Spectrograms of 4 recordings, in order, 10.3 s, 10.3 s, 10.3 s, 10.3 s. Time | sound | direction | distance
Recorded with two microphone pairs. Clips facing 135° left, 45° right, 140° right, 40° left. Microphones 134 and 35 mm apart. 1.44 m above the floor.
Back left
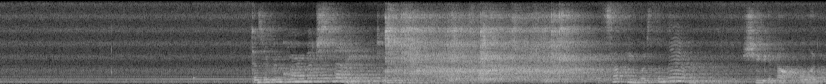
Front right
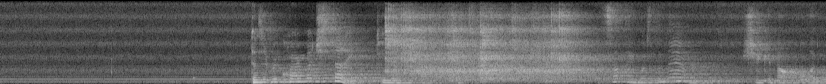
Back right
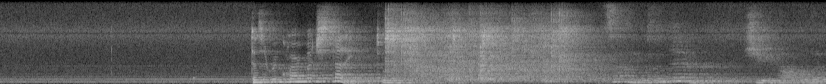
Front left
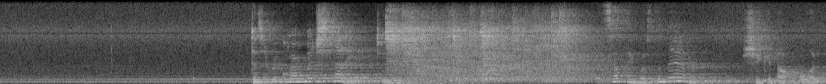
3.1 | a woman speaking | 70° right | 1.4 m
4.8 | crumpling | 155° right | 4.5 m
7.4 | a woman speaking | 45° left | 1.9 m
